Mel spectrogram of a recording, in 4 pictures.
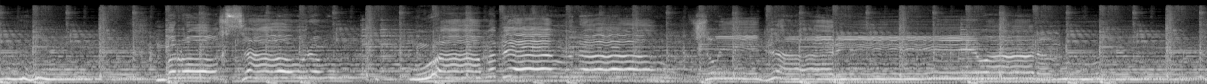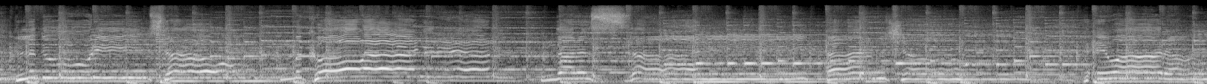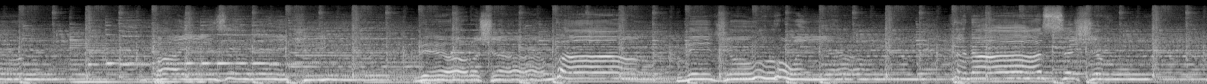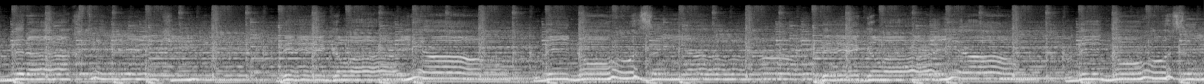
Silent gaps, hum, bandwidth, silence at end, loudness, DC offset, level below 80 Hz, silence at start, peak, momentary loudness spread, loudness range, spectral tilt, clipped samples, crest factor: none; none; 17 kHz; 0 s; -10 LUFS; under 0.1%; -28 dBFS; 0 s; 0 dBFS; 6 LU; 2 LU; -4.5 dB/octave; under 0.1%; 10 dB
